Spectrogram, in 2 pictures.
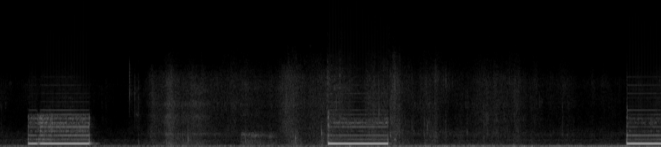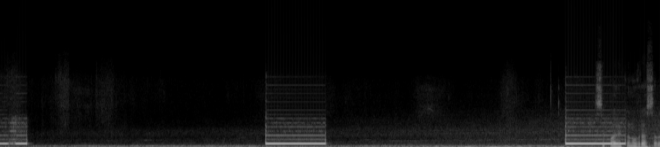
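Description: Telephone ringback tone on an outgoing call: five one-second tones, one every five seconds, as the line rings while the customer has not yet answered.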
